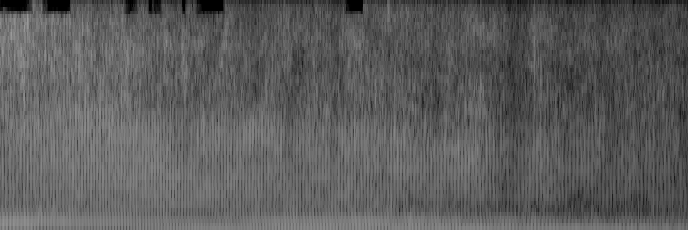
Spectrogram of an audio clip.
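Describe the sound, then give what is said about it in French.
A propeller airplane engine drones loudly and steadily, a thick buzzing hum rich in overtones. It holds an even level throughout and eases slightly toward the end, with no voices. “Par miracle, le moteur commence à tourner. L'avion démarre et après quelques hésitations bien compréhensibles, accepte de s'écouler.”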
